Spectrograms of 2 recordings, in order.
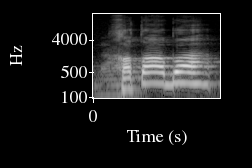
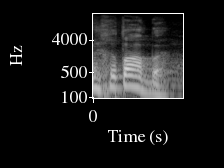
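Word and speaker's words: خطابة: Burhan, jadal, khatabah atau Husain ingat ini al-khatabah, bukan khitabah. Aku sering banyak lihat di buku-buku mantik yang bahasa Latin dia menulis khitabah.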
